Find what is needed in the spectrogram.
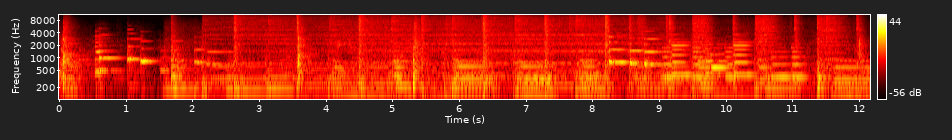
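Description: Live jazz piano trio: acoustic piano, plucked upright double bass and drum kit with ride cymbals playing together. The piano is nearly alone for the first couple of seconds, then bass and drums come in and the trio swings on.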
